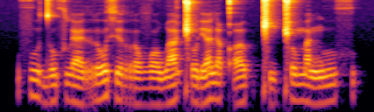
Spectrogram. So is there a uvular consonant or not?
yes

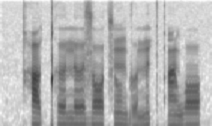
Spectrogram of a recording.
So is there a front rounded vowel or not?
no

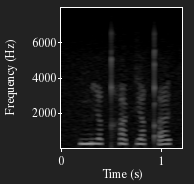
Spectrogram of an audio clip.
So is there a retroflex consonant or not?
no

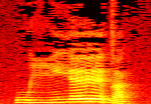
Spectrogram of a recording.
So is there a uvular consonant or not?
no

